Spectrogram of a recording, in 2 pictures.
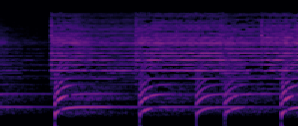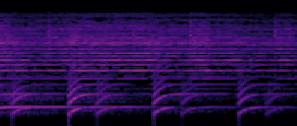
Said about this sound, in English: Here's the synth and the car horn at the same time, creating this like constant kind of like almost alarm buzzing sound that actually in the context of the track sounds really nice.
